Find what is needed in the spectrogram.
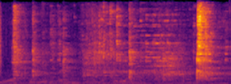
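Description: Faint voices of people walking together, with rustling and a sharp clink near the end.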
